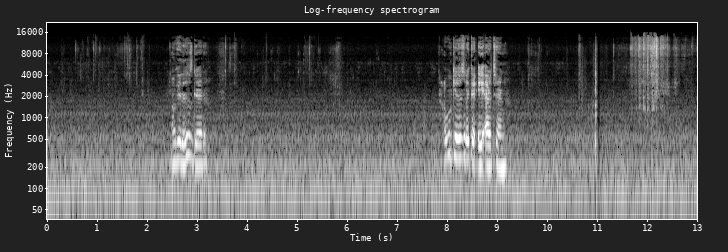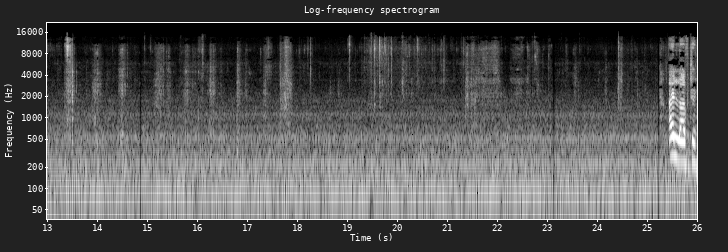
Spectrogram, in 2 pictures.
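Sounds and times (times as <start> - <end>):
steady low hum: 0.0 - 26.0
fried chicken crunching: 0.6 - 2.1, 11.6 - 25.0.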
